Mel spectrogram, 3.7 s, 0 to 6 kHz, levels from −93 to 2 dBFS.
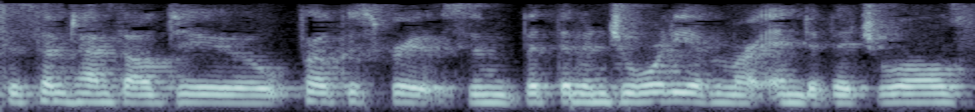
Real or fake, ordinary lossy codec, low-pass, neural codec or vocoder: real; MP3, 32 kbps; 5.4 kHz; none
